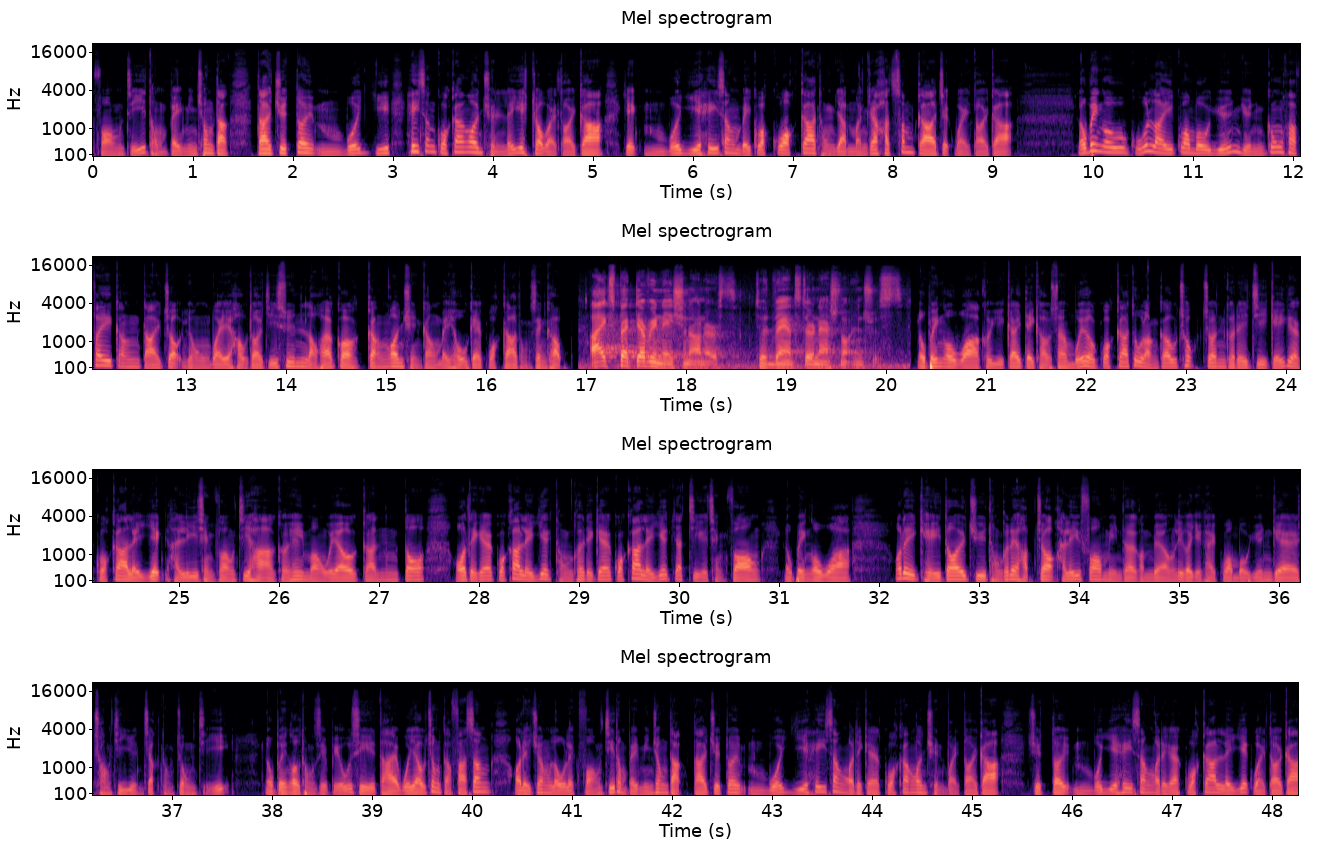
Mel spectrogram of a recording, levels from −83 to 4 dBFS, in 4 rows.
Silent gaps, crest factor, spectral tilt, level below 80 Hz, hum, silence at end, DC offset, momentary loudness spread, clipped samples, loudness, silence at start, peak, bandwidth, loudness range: 16.86-16.92 s; 22 dB; -6 dB/octave; -46 dBFS; none; 0 s; under 0.1%; 8 LU; under 0.1%; -24 LUFS; 0 s; -2 dBFS; 17 kHz; 5 LU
